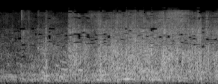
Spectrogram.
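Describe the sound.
Applause rises into a loud, steady wash of clapping that fills the whole stretch without pause.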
